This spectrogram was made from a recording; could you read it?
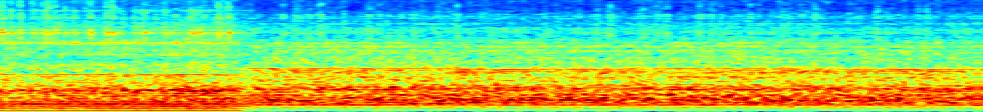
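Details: Husqvarna two-stroke backpack blower that would not start after long-term storage. After the repair, a new throttle cable retainer and air filter, and a check that the carb does not leak, it gives a steady, even buzz with no misses or surging. Normal idle.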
